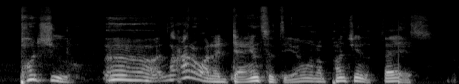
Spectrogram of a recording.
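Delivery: seething, furious, threatening raging outburst. Speaker acting out gamer rage to see if it is enough, mock rage. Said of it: "Is that enough rage?".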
